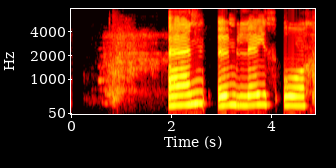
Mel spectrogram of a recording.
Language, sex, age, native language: Icelandic, male, 7, Icelandic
